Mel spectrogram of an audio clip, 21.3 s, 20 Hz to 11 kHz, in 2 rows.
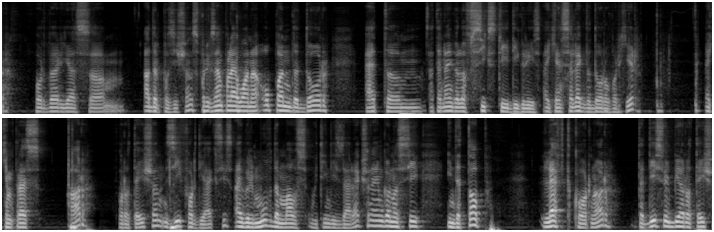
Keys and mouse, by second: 4.1 middle drag, 8.3 click, 9.1-9.8 middle drag, 11.7 r, 13.2 z.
